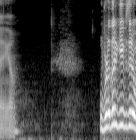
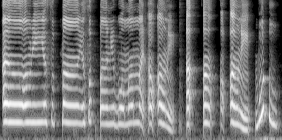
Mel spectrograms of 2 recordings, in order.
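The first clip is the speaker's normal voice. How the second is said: gushing fangirl; 8 semitones higher than usual. Acted. Gushing at a chatter.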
